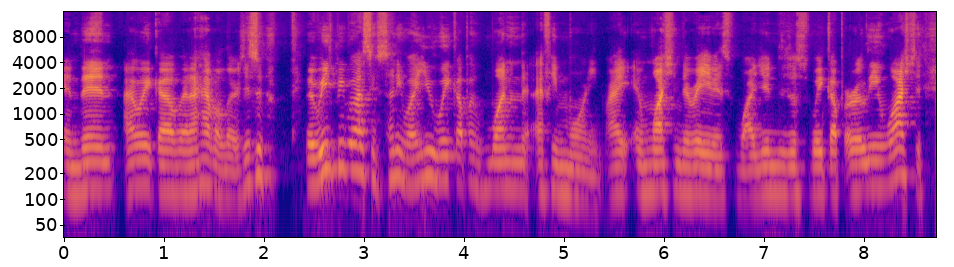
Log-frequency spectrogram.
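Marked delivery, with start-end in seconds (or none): none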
